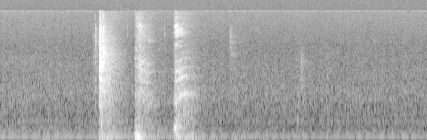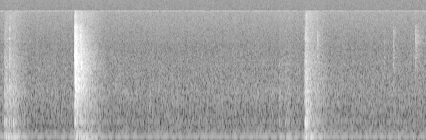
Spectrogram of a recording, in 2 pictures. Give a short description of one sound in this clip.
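Short electronic game menu sounds blip as options are chosen.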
